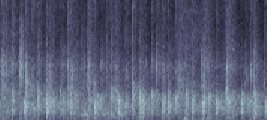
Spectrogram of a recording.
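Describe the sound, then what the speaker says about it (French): A television game show studio audience applauds a contestant. The clapping is loud, close and dense, with a lively pulsing texture throughout. "Allez, on l'applaudit d'abord."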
